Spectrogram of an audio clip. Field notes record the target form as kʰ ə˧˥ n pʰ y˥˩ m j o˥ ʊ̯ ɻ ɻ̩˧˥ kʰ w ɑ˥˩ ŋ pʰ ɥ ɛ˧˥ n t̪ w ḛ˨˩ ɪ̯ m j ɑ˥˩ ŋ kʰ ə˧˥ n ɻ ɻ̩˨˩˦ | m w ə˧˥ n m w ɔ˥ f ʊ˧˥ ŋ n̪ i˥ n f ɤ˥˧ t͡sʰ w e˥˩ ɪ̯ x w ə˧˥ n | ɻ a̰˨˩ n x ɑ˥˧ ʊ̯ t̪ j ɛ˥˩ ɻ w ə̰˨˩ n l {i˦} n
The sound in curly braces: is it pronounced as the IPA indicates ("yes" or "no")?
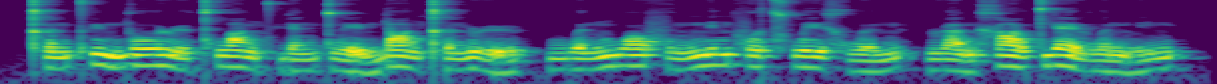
yes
